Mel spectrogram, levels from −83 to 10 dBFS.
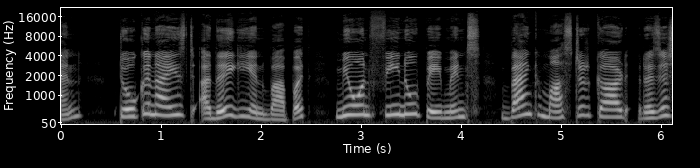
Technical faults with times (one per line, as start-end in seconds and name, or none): none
